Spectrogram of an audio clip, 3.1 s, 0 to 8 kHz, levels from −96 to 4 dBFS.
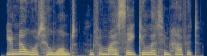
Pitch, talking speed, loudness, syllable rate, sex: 265 Hz, 270 wpm, -16 LUFS, 5.2 syllables/s, female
